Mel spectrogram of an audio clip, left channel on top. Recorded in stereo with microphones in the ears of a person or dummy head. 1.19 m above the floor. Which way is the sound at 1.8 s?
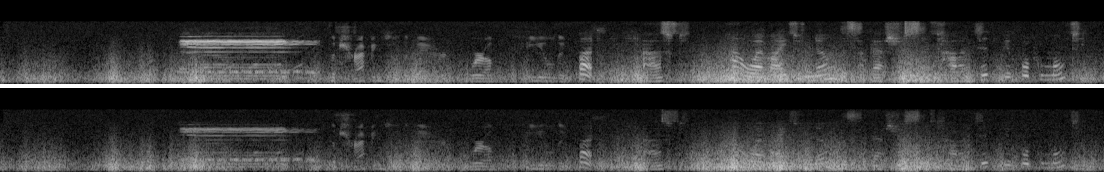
65° left (ahead or behind).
